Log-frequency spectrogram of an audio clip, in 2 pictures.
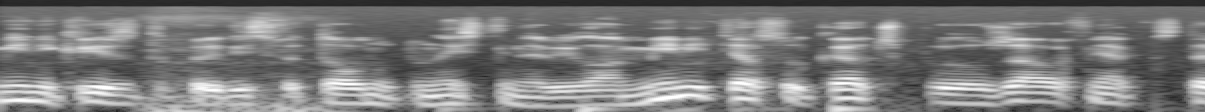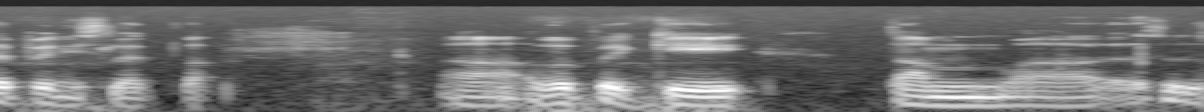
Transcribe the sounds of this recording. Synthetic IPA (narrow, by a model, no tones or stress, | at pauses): minikɾizət̪əpɾɛd̪isvɛt̪ɔvnot̪onɐist̪inəɛbilˠaminit̪ʲasɛokazət͡ʃɛ̥pɾod̪ɐlˠʒavəfnʲakojəst̪ɛpɛnislɛt̪ːova | ə̰vɤpɾɛk̟i | t̪amə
